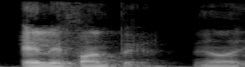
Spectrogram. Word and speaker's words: elefante: So, All right, so Oh, as in, practice word, elefante, which is elephant. Sounds like the English elephant.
